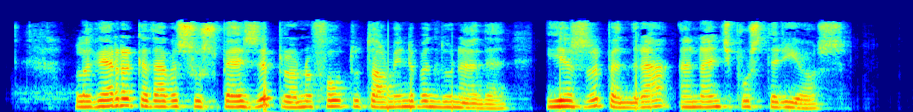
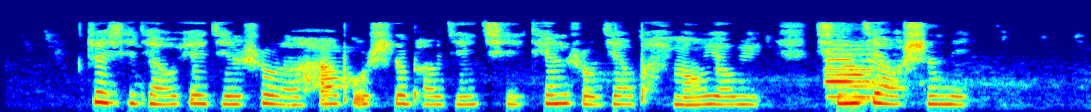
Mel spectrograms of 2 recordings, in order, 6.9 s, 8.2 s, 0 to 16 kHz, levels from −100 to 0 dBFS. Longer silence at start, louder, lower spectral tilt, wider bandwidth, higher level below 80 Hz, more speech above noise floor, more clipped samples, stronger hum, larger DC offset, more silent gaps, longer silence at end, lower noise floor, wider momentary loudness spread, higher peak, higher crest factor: second, 0.35 s vs 0.65 s; about the same, -23 LUFS vs -22 LUFS; first, -4.5 dB/octave vs -2.5 dB/octave; about the same, 8.2 kHz vs 7.8 kHz; first, -56 dBFS vs -70 dBFS; second, 27 dB vs 48 dB; neither; neither; neither; neither; second, 0.5 s vs 0.95 s; second, -50 dBFS vs -69 dBFS; second, 8 LU vs 13 LU; about the same, -4 dBFS vs -2 dBFS; about the same, 20 dB vs 20 dB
